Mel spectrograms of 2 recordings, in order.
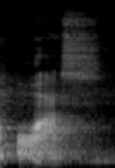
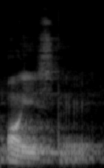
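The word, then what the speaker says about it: poise: Bacanya itu ternyata poas, bukan pois. Beberapa orang tuh bilang itu poas gitu.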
